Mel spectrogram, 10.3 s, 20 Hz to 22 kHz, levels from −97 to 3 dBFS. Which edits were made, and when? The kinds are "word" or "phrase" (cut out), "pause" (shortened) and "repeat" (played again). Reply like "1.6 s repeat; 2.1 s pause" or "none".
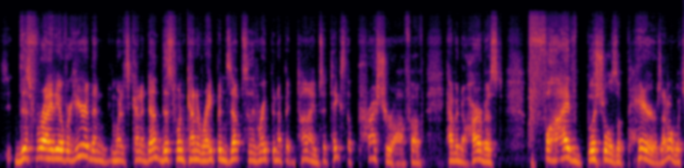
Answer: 1.7 s word; 4.4 s word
